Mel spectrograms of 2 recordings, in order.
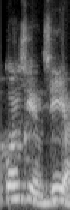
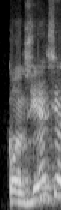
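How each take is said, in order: First: "conciencia" mispronounced as con-cien-CÍ-a; "conciencia" ending in a separate, stressed CÍ-a; stress moved to I. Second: "conciencia" with its last "cia" unstressed, one syllable; stress on second syllable. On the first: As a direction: wrongly stress the last i of "conciencia". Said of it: "No conciencia". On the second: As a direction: put the force on the "cien" of "conciencia". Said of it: "conciencia sin tilde". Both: Shown as a demonstration.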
